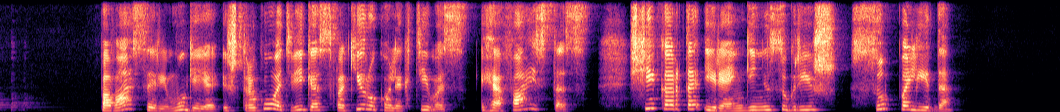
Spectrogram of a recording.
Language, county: Lithuanian, Vilnius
